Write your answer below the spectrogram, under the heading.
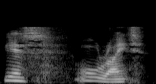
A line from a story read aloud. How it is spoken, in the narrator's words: said Hermione wearily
